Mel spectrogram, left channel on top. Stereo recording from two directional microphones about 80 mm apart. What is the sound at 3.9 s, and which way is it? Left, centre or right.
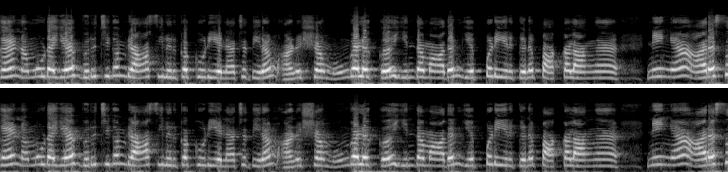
A woman's voice, right.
